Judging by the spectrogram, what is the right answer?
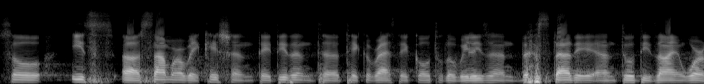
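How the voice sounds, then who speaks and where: With a Chinese accent, a man speaks at a fairly slow pace and fairly low pitch in a flat, monotone delivery. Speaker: interpreter. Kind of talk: live interpretation. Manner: halting.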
